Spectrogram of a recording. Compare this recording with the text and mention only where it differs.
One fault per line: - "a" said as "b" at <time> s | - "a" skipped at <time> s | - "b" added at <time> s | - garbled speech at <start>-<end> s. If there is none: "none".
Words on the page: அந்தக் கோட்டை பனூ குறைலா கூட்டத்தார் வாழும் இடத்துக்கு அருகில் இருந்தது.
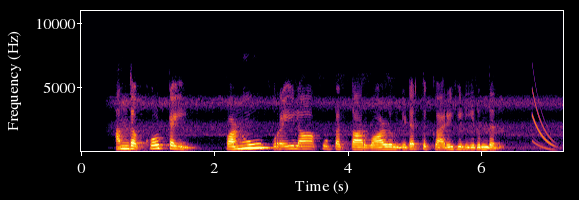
none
